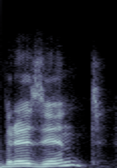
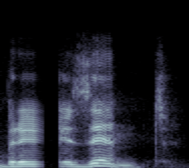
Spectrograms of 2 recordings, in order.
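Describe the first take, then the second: First: "present" as PRE-sent, first syllable stressed. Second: "present" as pre-SENT, drawn out, second syllable stressed. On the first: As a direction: hit PRE- in "present", light second syllable. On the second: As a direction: slowly land on -SENT in "present". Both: Shown as a demonstration. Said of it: "the difference here on the stress".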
